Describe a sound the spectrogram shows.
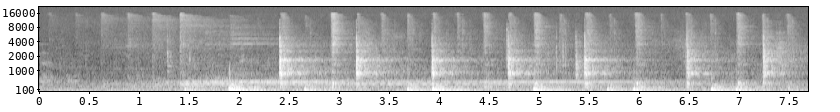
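A band starts playing music with a steady beat.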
